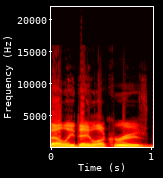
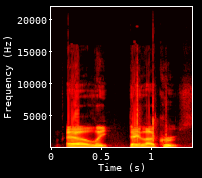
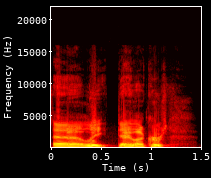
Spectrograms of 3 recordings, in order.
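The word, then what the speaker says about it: Elly De La Cruz: You said it wrong. Ellie De La Cruz. – Ellie De La Cruz.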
